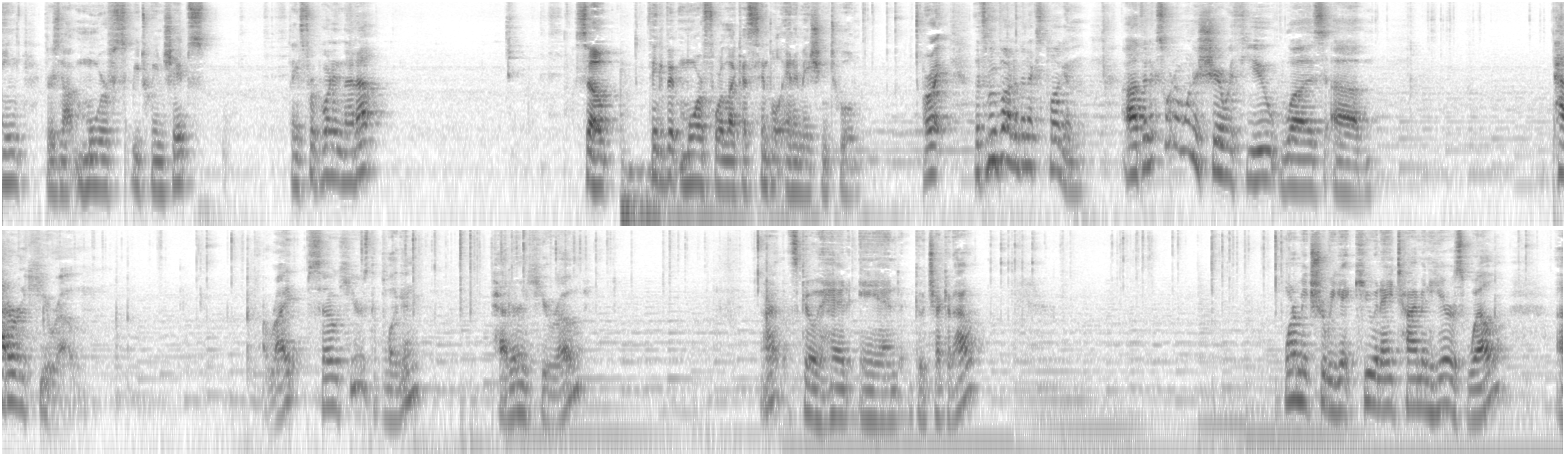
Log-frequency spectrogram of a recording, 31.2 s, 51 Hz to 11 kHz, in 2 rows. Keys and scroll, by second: 17.9 super+c, 19.5 shift+p, 20.7 shift+h, 21.3 shift+;, 21.4 shift+space, 21.6 super+v.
